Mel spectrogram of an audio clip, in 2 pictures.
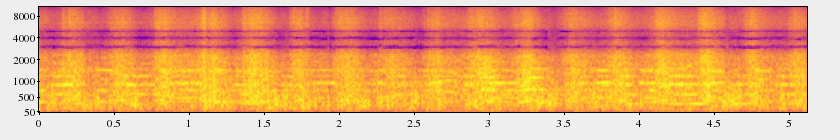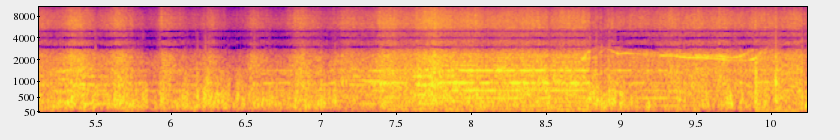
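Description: School brass band and a packed student cheering section performing a baseball cheer song, with held horn notes over a steady quick beat.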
